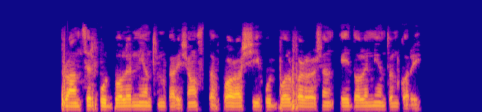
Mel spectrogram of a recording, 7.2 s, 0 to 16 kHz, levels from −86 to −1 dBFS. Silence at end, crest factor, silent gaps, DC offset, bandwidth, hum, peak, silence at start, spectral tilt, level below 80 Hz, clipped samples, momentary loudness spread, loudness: 0.95 s; 18 dB; 3.08-3.13 s, 5.02-5.10 s; under 0.1%; 7.2 kHz; none; 0 dBFS; 0.95 s; -6 dB/octave; -54 dBFS; under 0.1%; 8 LU; -18 LUFS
